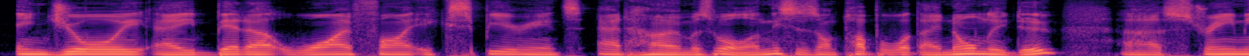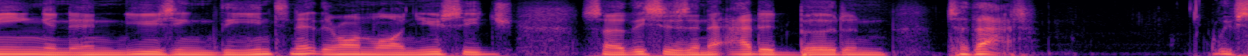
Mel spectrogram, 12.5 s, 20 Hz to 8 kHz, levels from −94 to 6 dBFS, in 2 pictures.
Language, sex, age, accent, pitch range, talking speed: English, male, 40-59, Australian, 115-130 Hz, 185 wpm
